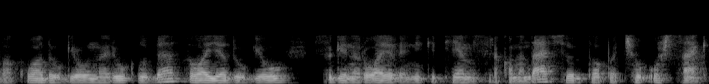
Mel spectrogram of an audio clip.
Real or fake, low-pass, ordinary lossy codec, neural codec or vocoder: real; 7.2 kHz; AAC, 16 kbps; none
